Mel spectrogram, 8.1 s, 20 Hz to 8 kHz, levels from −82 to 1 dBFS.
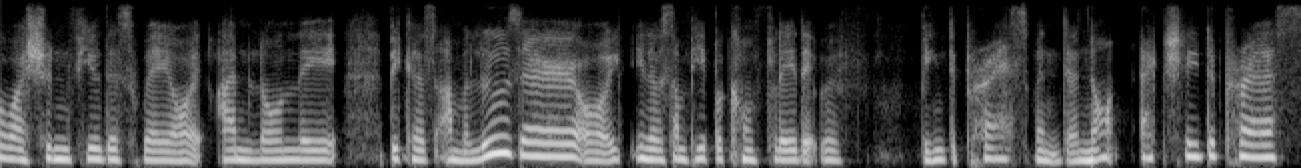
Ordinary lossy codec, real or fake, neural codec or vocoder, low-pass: Opus, 16 kbps; real; none; 7.2 kHz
